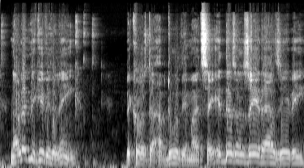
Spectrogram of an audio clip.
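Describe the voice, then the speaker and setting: In a room with audible echo, a man talks at a fairly quick pace with very even loudness and very wide pitch swings. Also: medium pitch for a man. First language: Arabic. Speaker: religious debater. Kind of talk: live stream commentary. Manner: animated.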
